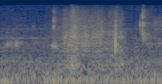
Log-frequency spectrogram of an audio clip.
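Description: Close, moist chewing of Levi Garrett chewing tobacco, a short run of squishy bites and mouth clicks with a small crisp snap near the end, alone without talk.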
